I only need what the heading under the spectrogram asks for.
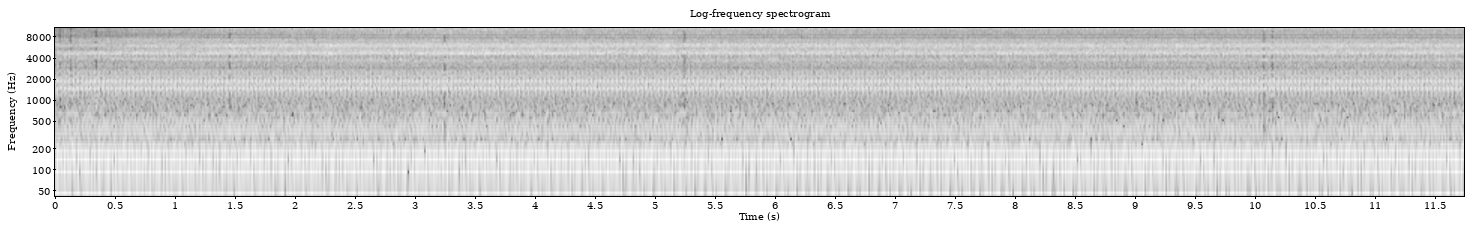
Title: ASMR NEBULIZER AEROSOL 8 HOURS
